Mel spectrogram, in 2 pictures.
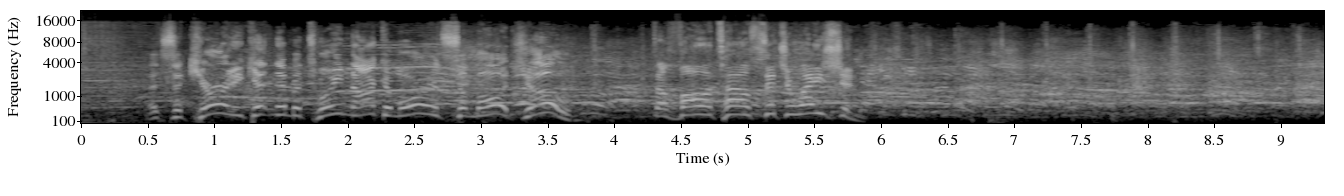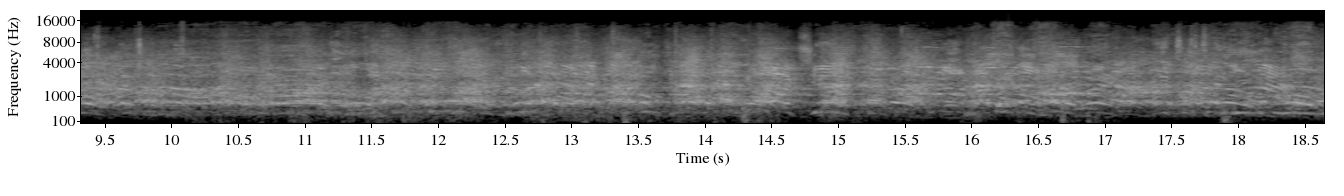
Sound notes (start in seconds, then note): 6.7 fans chanting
